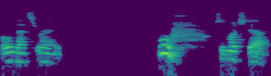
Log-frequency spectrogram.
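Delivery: ordinary talk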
